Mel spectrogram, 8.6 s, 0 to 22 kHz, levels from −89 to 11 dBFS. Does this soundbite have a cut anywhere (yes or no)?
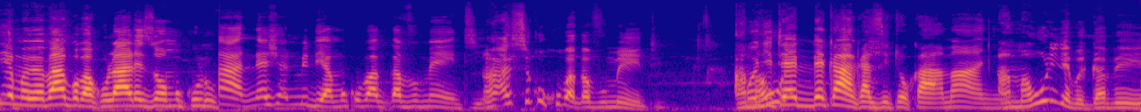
yes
